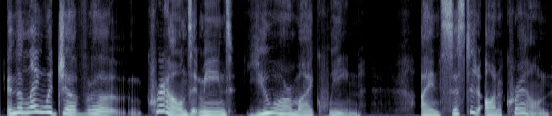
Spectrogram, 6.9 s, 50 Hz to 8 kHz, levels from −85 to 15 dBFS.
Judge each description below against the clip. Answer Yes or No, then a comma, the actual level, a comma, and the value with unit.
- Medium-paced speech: No, slow, 130 wpm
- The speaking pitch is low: No, high, 240 Hz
